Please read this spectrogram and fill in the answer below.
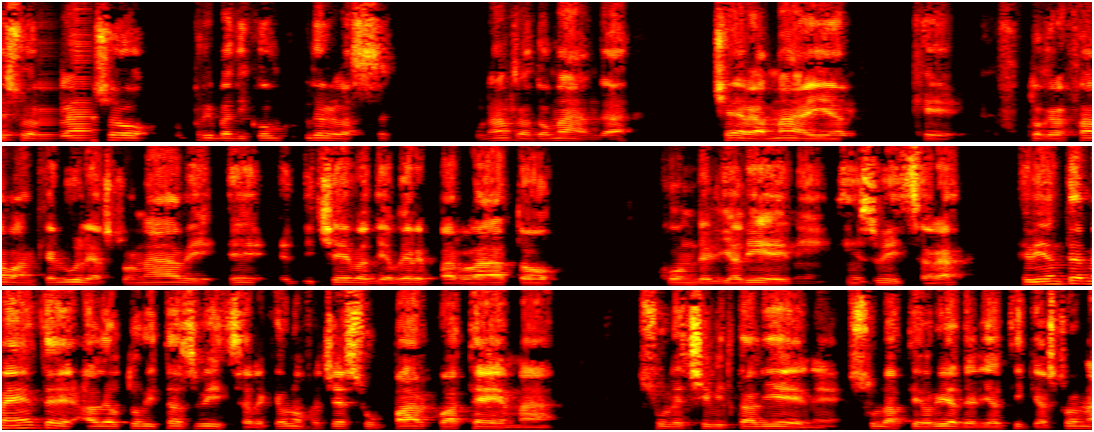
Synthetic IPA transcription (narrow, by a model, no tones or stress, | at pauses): ɛsːoirilant͡ʃopɾiːmad̪ikoŋkluːd̪eɾelas | unalt̪ɾad̪omand̪a | t͡ʃɛːɾamajer | kʰe | fo̥t̪oɡɾafaːvaaŋkʰelujleast̪ɾonaːvied̪it͡ʃeːvad̪iaveːɾeparlaːt̪o | kʰond̪eʎːialjɛːniːnzvit̪sːeɾa | evid̪ent̪ement̪ealːeawt̪oɾit̪azvit̪sːeɾek̟euːnofat͡ʃesːeumparkoat̪ɛːma | sulːet͡ʃivilt̪aːljɛːnesulːat̪eoɾiːad̪eʎːant̪iːk̟iast̪ɾon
